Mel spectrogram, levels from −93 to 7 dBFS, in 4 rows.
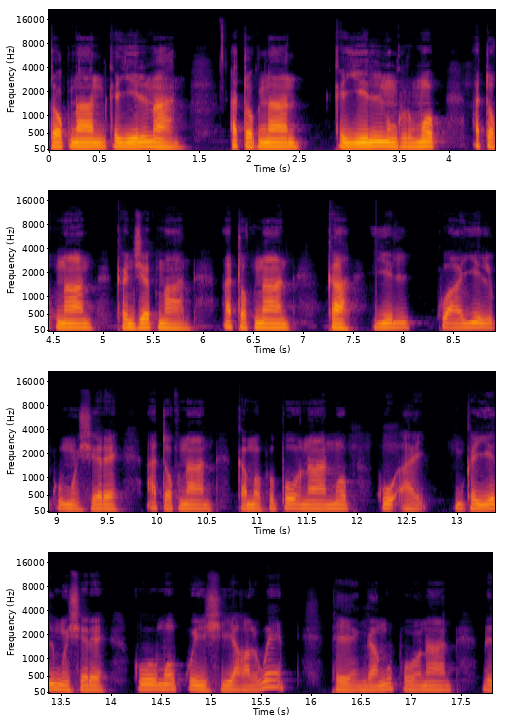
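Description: A speech clip with a sudden gain jump at 7.74 s: the level drops by about 6 dB in one step and stays down to the end, background noise included. It's likely a gain setting or bit shift applied without any ramp.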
